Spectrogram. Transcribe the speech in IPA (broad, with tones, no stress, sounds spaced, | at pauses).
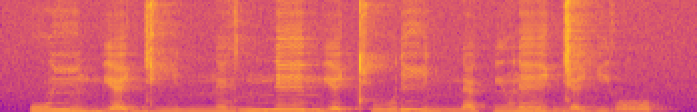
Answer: w ĩː˥˩ mʲ æ̰˥˩ ɟ iː˩ nː ẽ˩˥ z nː eː˥ mʲ æ̰˧ cʰ u˩˥ ɾ iː˥˩ nː æ˩ pʲ ũ˩˥ ɾ eː˩˥ ɟ æ̰˩ ʎ j o̰˧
